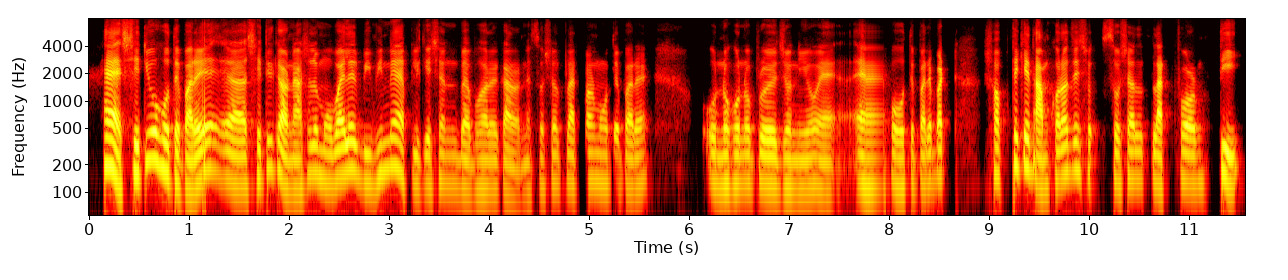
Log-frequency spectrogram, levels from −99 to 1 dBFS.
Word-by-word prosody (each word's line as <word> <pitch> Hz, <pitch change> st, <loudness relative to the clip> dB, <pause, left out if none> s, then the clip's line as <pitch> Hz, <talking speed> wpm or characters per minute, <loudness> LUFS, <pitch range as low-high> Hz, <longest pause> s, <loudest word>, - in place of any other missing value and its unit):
হ্যাঁ, 195 Hz, -2 st, +10 dB
সেটিও 215 Hz, +8 st, +3 dB
হতে 165 Hz, -, +3 dB
পারে। -, -, +7 dB, 0.3 s
আ -, -, +5 dB, 0.2 s
সেটির 185 Hz, +5 st, -4 dB
কারণে, 115 Hz, -, +5 dB
আসলে 160 Hz, +6 st, -3 dB
মোবাইলের 155 Hz, +6 st, +4 dB
বিভিন্ন 155 Hz, +8 st, -6 dB
অ্যাপ্লিকেশন 130 Hz, -4 st, -4 dB
ব্যবহারের 110 Hz, 0 st, -3 dB
কারণে 95 Hz, +2 st, -2 dB
সোশ্যাল 120 Hz, +2 st, -8 dB
প্ল্যাটফর্মও 130 Hz, 0 st, -4 dB
হতে -, -, -5 dB
পারে। 120 Hz, +1 st, -1 dB, 0.7 s
অন্য 125 Hz, -1 st, -3 dB
কোন 130 Hz, -, 0 dB
প্রয়োজনীয় 120 Hz, -3 st, -1 dB
অ্যা 110 Hz, -, -1 dB, 0.3 s
অ্যাপও 115 Hz, -2 st, -1 dB
হতে 115 Hz, -, -6 dB
পারে। -, -, 0 dB
বাট -, -, +3 dB, 0.4 s
সবথেকে 200 Hz, -1 st, +1 dB
নাম 115 Hz, -, +8 dB
করা 145 Hz, +2 st, +4 dB
যে -, -, 0 dB
সো -, -, -3 dB, 0.2 s
সোশ্যাল 140 Hz, +1 st, -1 dB
প্ল্যাটফর্মটি, 130 Hz, -2 st, +1 dB
130 Hz, 165 wpm, -26 LUFS, 115-150 Hz, 0.7 s, হ্যাঁ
